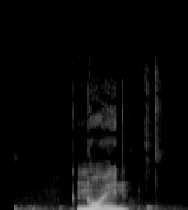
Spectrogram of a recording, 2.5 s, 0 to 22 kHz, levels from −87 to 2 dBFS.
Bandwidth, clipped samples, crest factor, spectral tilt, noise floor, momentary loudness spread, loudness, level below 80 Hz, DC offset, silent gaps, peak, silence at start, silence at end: 15 kHz; under 0.1%; 20 dB; -8.5 dB/octave; -65 dBFS; 11 LU; -28 LUFS; -62 dBFS; under 0.1%; none; -12 dBFS; 1 s; 0.5 s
